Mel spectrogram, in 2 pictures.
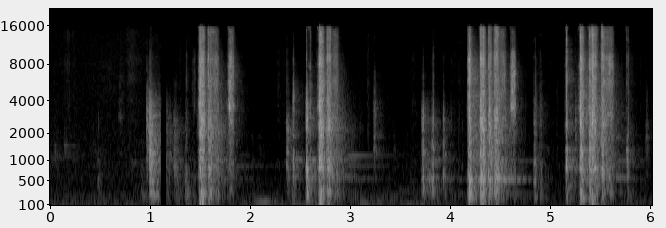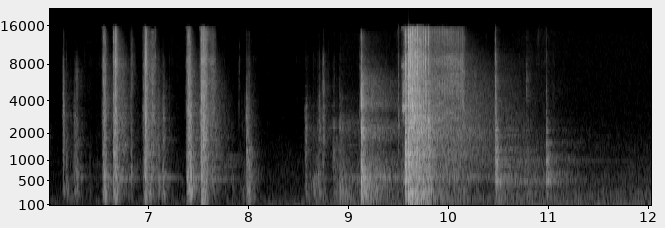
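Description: A cordless ratchet whirs in short bursts.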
